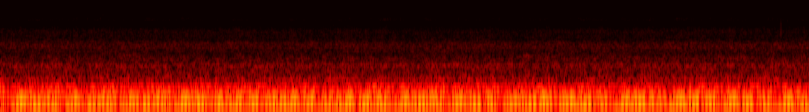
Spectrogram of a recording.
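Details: Chevrolet Chevelle, hard start with voltage drop when starting: heavy, low, labouring churn under four beats a second with no firing as the starter drags the engine over slowly; slow cranking, cause suspected, not confirmed.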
